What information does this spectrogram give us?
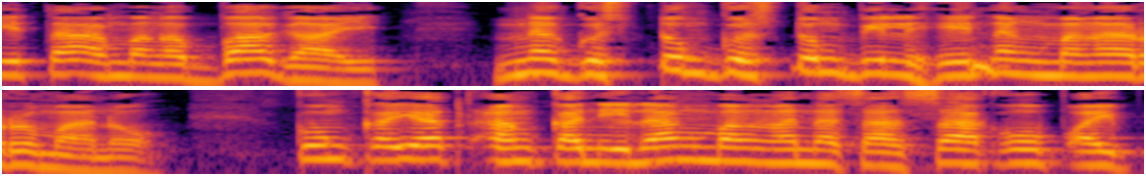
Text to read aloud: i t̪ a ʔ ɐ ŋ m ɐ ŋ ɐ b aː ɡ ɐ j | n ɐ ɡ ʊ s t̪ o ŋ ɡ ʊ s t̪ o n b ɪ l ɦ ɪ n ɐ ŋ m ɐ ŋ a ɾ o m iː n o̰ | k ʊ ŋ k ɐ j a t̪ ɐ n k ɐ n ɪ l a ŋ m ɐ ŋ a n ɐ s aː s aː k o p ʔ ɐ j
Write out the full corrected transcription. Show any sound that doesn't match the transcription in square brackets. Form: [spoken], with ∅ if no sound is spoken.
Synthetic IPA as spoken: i t̪ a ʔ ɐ ŋ m ɐ ŋ [a] b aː ɡ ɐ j | n ɐ ɡ ʊ s t̪ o ŋ ɡ ʊ s t̪ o [ŋ] b ɪ l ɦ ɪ n ɐ ŋ m ɐ ŋ a ɾ o m [aː] n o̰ | k ʊ ŋ k ɐ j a t̪ ɐ [ŋ] k ɐ n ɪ l a ŋ m ɐ ŋ a n ɐ s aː s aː k o p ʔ ɐ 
